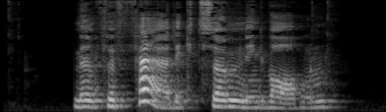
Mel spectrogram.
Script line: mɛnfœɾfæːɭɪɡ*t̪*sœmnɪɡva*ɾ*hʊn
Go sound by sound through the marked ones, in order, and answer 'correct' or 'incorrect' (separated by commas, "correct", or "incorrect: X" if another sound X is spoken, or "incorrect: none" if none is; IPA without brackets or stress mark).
correct, correct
